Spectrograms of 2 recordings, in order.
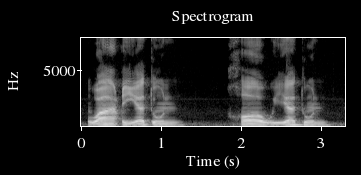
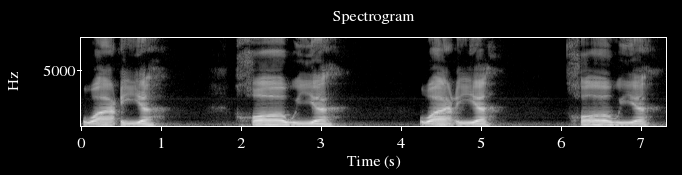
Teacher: If you stop on the long ta, it will remain a ta, but if you stop on a round ta, it will become a ha sakin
